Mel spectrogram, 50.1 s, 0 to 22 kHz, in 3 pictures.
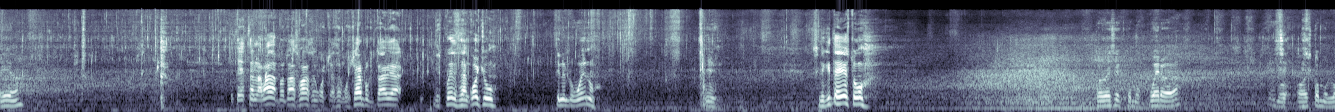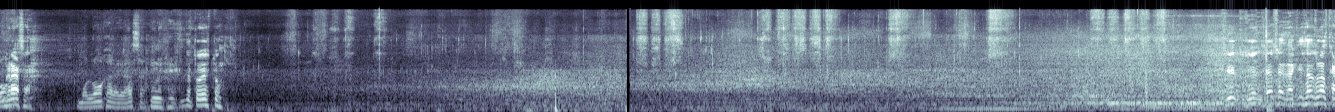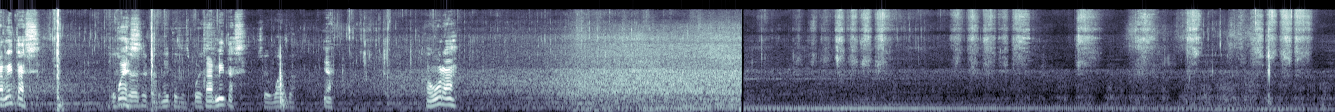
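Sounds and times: low engine hum: 0.0s - 4.7s, 6.2s - 17.7s, 18.4s - 50.0s
knife scraping pork skin: 15.1s - 16.4s, 20.2s - 21.9s, 24.6s - 29.4s, 30.2s - 35.7s, 43.2s - 49.9s.

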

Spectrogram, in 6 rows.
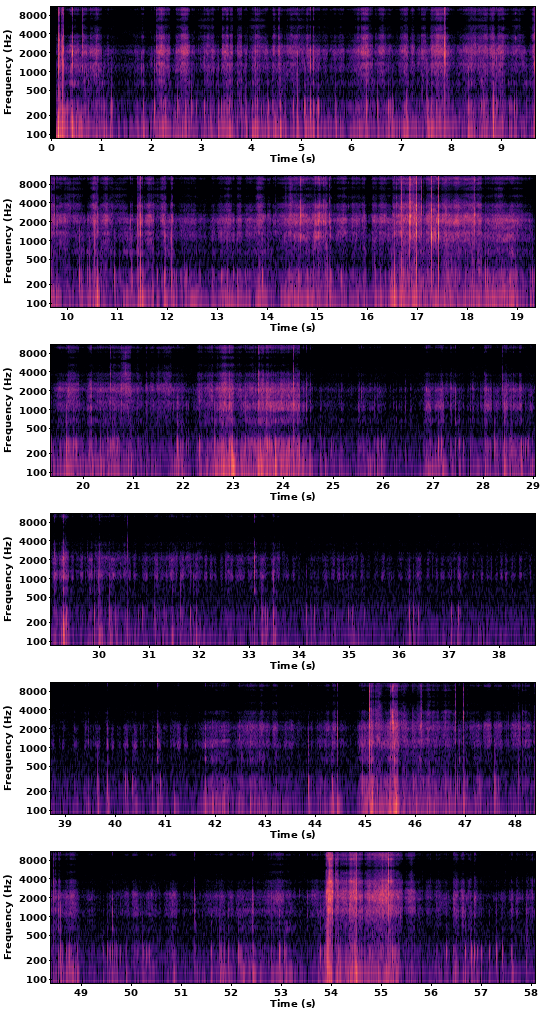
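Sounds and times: fishing rod handling rustles: 0.1s - 24.6s, 44.0s - 50.5s, 51.4s - 58.0s.

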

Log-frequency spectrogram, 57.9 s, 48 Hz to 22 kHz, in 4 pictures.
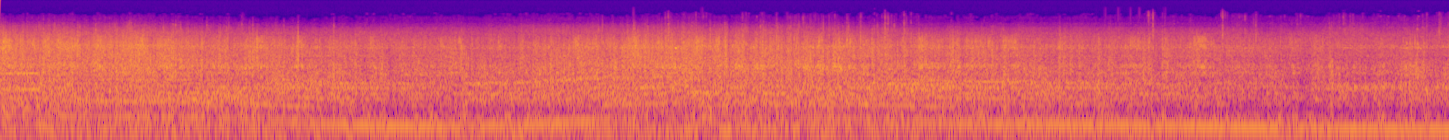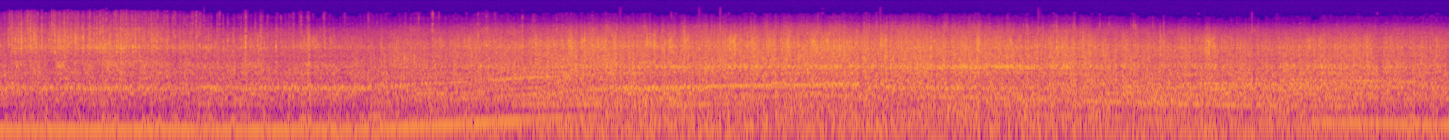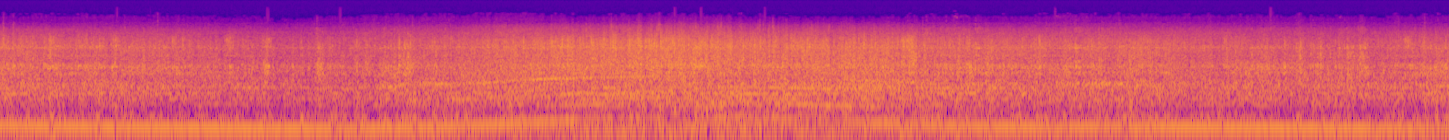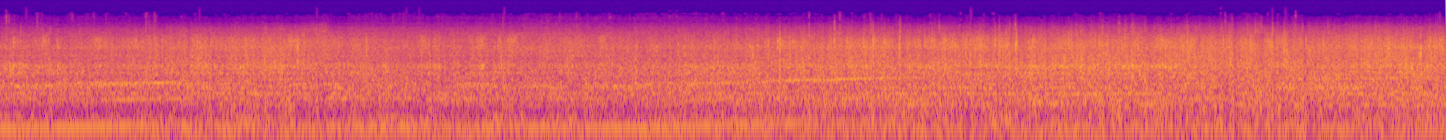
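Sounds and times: car engine running: 0.0s - 57.9s
road noise: 0.0s - 57.9s.

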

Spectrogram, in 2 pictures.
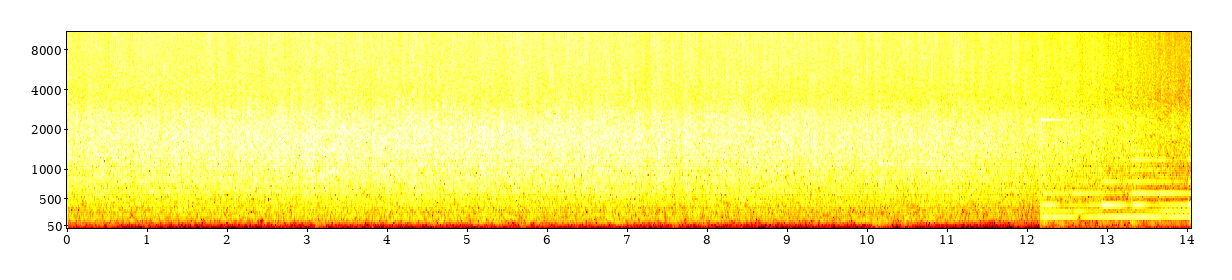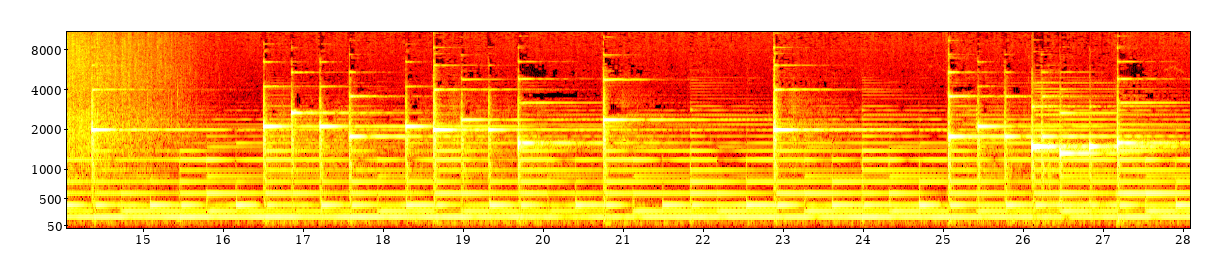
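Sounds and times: audience applauding: 0.0s - 15.2s
music notes: 12.1s - 15.5s.

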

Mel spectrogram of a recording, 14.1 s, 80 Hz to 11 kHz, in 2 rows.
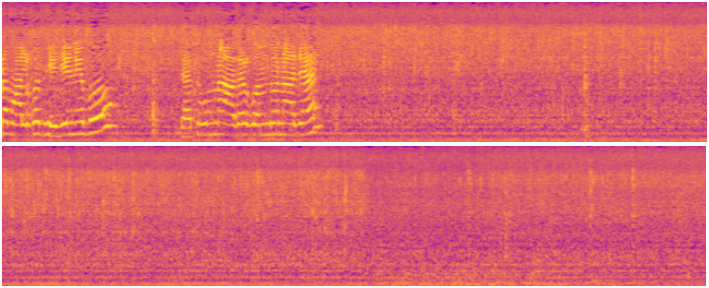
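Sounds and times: paste sizzling in hot oil: 0.1s - 14.0s
low hum: 10.0s - 13.7s.

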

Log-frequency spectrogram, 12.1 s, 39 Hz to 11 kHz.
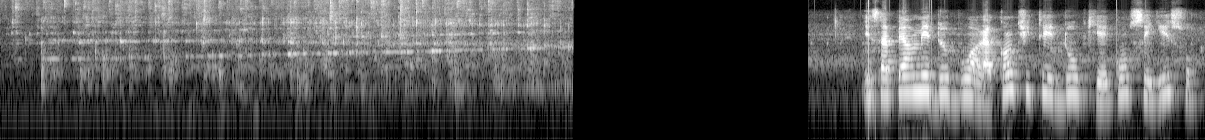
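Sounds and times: water pouring into glass bottle: 0.0s - 5.8s.

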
